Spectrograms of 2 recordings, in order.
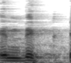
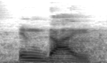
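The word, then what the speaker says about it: indict: काफी लोग इस शब्द को प्रोनाउंस करेंगे इंडिक्ट। इट इज नॉट इंडिक्ट, इट इज इंडाइट।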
